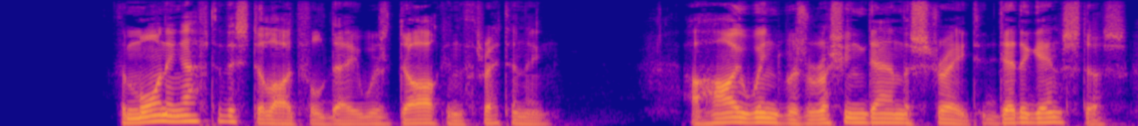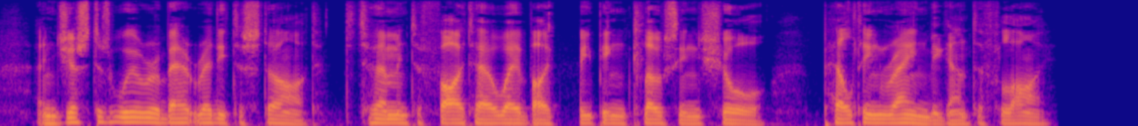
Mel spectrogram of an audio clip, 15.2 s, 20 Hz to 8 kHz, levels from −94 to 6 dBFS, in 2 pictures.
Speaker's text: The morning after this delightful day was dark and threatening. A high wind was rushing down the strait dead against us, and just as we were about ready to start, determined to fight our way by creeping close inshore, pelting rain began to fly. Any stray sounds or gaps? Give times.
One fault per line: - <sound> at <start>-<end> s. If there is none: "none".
- dropout at 11.3-11.5 s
